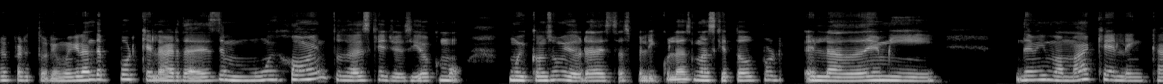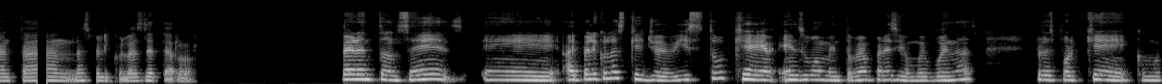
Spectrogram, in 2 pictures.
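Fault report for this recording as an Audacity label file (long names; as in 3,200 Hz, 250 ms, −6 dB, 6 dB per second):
12.000000	12.100000	drop-out 100 ms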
